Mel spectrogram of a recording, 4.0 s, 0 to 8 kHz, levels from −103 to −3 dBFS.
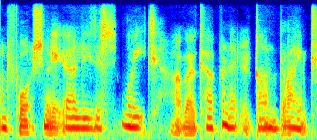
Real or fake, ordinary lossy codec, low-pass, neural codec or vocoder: fake; Opus, 64 kbps; 7.2 kHz; codec, 16 kHz, 1 kbps, FreqCodec, larger model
